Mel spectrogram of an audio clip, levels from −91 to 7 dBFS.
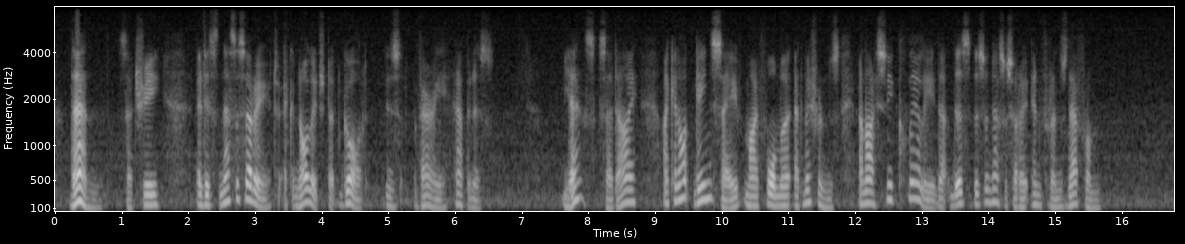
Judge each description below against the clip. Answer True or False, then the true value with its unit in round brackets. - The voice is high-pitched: False (145 Hz)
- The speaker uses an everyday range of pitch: False (6.5 semitones)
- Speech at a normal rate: False (120 wpm)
